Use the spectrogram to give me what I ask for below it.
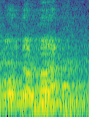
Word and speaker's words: Wunderman: I call it Wunderman. That's the correct pronunciation.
